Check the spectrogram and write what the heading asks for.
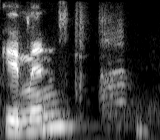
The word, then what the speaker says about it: Gimman: It's a hard G. Gimman.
